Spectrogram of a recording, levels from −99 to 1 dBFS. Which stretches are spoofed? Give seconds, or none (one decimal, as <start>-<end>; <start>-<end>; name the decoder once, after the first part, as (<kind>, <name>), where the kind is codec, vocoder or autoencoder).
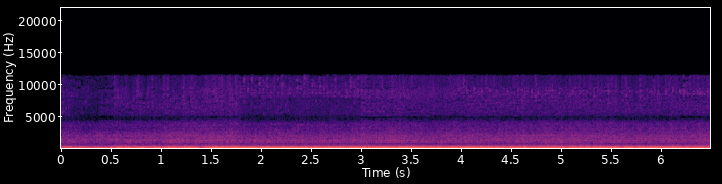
1.1-1.7 (autoencoder, DAC-VAE); 3.5-4.0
